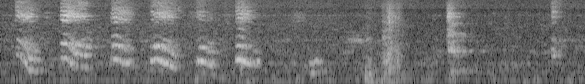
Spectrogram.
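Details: Cavalier King Charles Spaniel puppies playing together indoors in a home puppy pen: six quick, high whimpering yelps, each sliding downward in pitch, about two a second, followed by scuffling and a few fainter squeaks.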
